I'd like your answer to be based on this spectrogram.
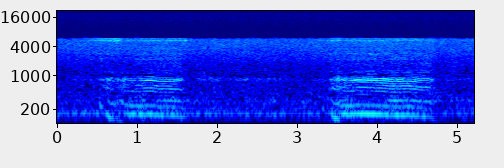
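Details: French Bulldog–Pug dog in deep sleep during a mid-morning nap: two drawn-out, buzzy snores over a steady room hum.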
